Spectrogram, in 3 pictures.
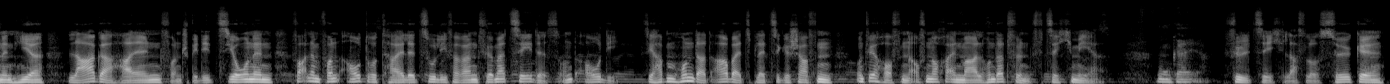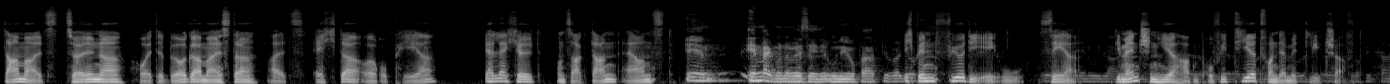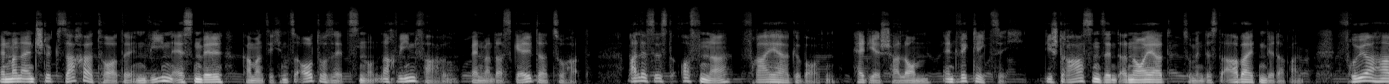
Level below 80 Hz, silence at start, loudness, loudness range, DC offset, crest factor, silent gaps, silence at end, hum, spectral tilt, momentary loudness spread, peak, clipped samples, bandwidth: -52 dBFS; 0 s; -25 LUFS; 5 LU; under 0.1%; 18 dB; none; 0 s; none; -6.5 dB/octave; 12 LU; -6 dBFS; under 0.1%; 14.5 kHz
